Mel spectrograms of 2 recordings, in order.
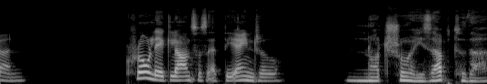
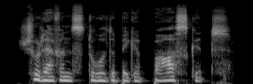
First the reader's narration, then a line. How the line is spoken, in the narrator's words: Crowley mutters in Aziraphale's ear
